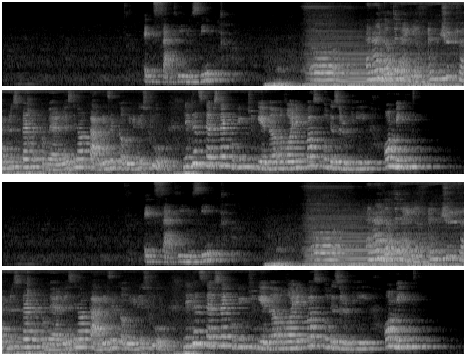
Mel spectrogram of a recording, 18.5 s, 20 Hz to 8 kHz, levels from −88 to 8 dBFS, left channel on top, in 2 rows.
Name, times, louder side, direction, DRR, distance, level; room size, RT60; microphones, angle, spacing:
voice 1, 3.2-4.2 6.1-6.7 7.3-12.4 12.9-16.6 16.9-17.5, left 1 dB, 55° left, -2 dB, 0.5 m, -28 dB
Bird, 5.2-13.2, equal, 65° right, 0.7 m, -34 dB
sound 1, 6.0-10.6 13.9-14.4, left 2 dB, 25° left, 0.8 m, -41 dB
2.3 x 2.1 x 3.1 m, 1.3 s
head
